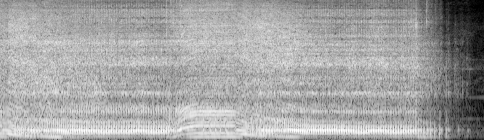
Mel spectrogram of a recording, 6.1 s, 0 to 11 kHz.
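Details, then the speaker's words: Stihl HT101 pole saw two-stroke after fixing no-start by tightening a loose part, full throttle with choke: screams at high revs, dips once and recovers, then shuts off; runs strong and clean. "works perfect no problem at all"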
